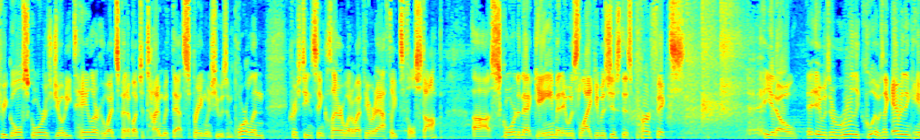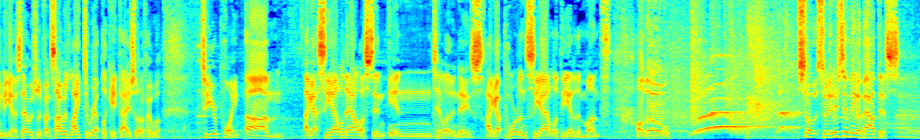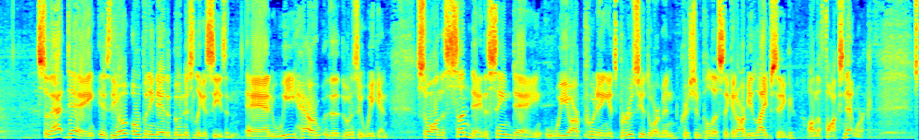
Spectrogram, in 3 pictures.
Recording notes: At Civic Taproom in Portland.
